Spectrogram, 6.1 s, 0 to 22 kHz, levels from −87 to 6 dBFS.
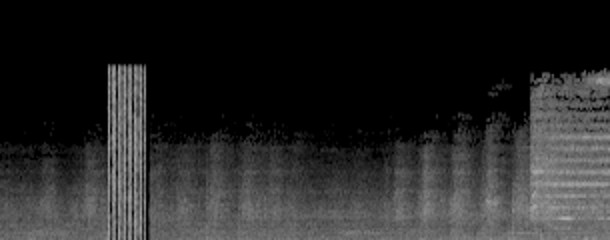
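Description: From 1.09 to 1.50 s there's a compressed stream played as audio: an AC-3 bitstream gets treated as plain samples instead of being decoded, so you hear harsh, very loud static chattering at 31.25 Hz, 4 ms bursts padded with silence, which fits roughly a 192 kbps stream.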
